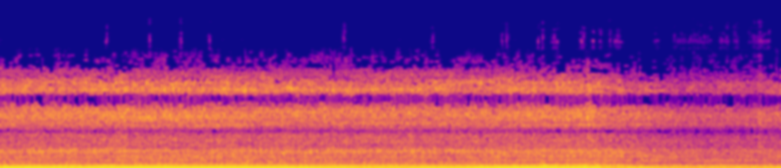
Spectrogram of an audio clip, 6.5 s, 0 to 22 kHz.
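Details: Honda EU2000i (EU20i) generator, eco ("rabbit") mode toggled, after a stale-fuel rough-idle fix; steady, even hum dropping smoothly to lower speed after about five seconds, no hunting or surging. Normal idle.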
